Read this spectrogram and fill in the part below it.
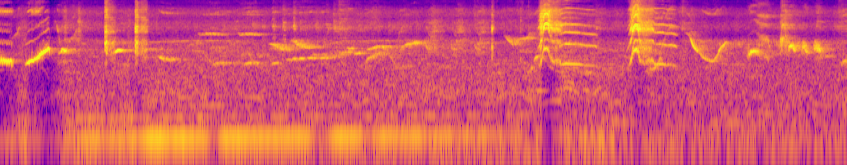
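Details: White-rumped shama singing after its moult: sparse whistled phrases, a bright upward note at the start and sharp high sweeps near four and five seconds, with a steady low mechanical hum throughout.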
